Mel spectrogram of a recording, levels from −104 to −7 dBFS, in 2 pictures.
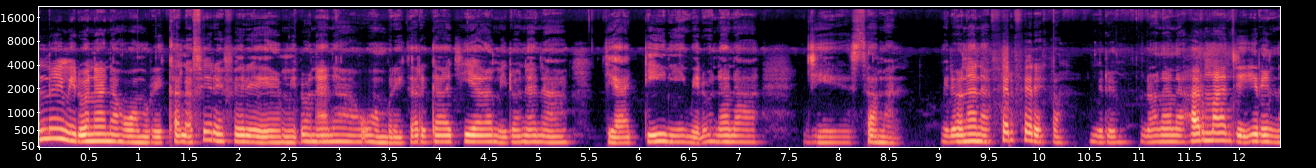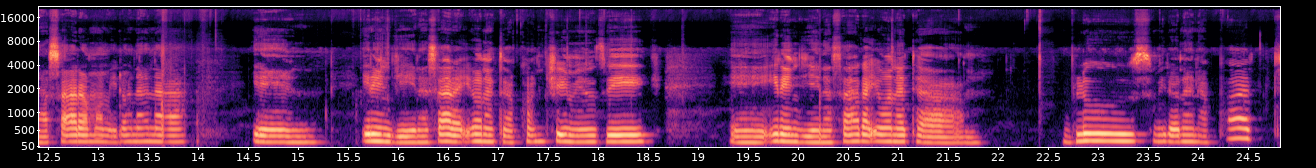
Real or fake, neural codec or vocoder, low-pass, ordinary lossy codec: real; none; none; none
